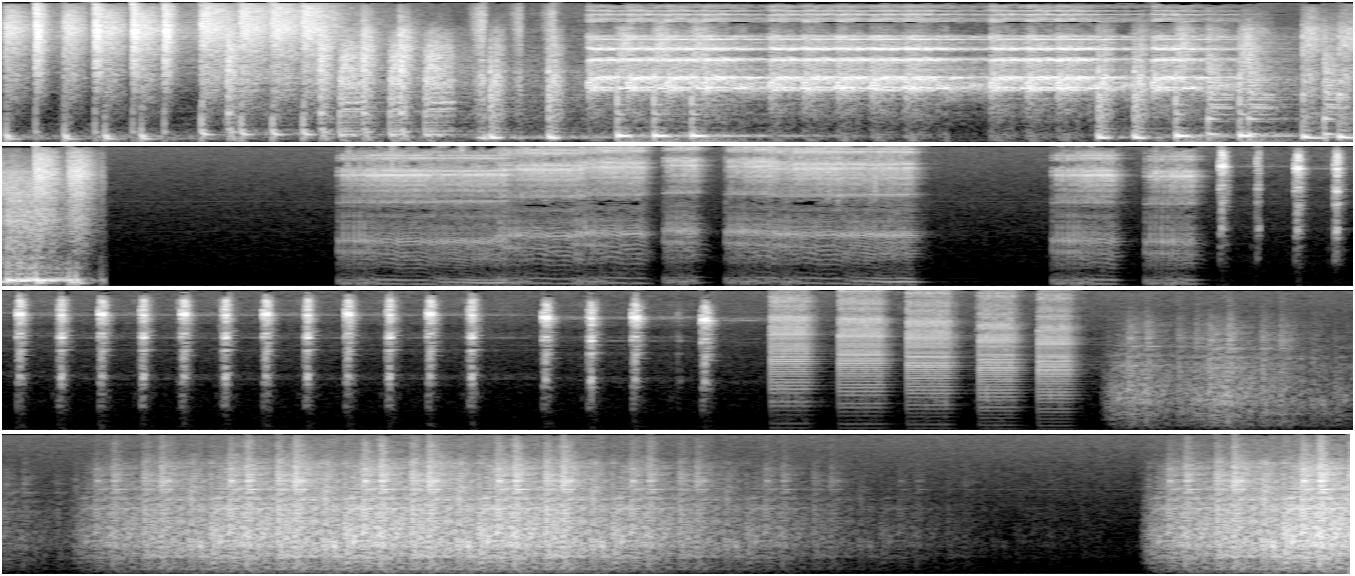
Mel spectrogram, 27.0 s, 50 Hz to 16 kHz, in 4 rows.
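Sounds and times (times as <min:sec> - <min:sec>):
ringing alarm-like beeps: 0:02.9 - 0:06.5
short pitched keyboard tone: 0:02.9 - 0:06.5
fast run of clicks: 0:13.2 - 0:18.9.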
